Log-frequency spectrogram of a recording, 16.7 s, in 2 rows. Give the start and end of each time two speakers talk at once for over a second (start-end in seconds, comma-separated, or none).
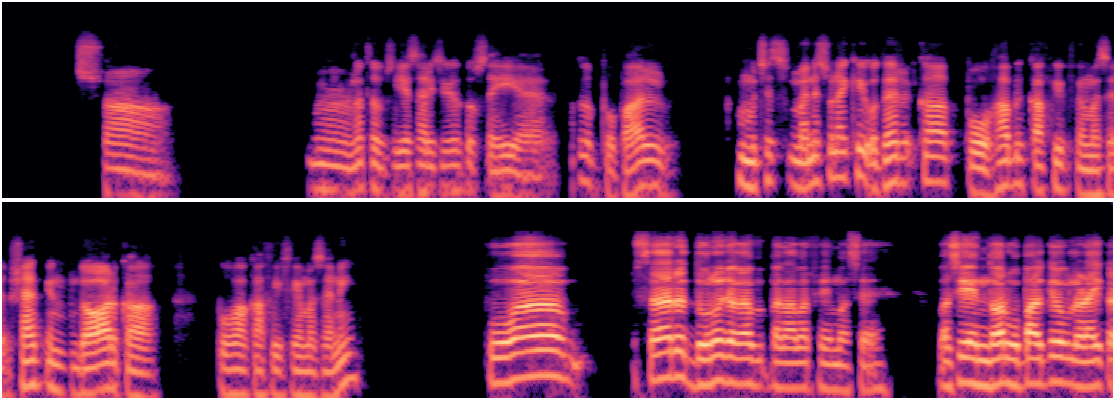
none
